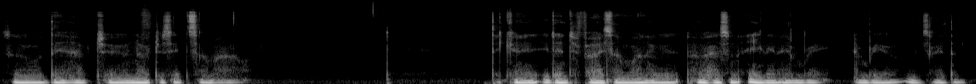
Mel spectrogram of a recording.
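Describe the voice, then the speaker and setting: Man, Swedish accent, soft-spoken ASMR host, dark mellow tone, very dry close-miked sound, hushed halting delivery. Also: low voice, monotone, no echo. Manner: hushed, breathy, half-whispered. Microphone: close ASMR microphone.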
